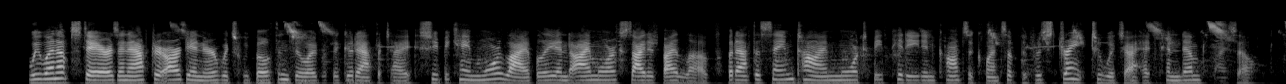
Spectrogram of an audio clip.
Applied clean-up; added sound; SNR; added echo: neural mask model RNNoise.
